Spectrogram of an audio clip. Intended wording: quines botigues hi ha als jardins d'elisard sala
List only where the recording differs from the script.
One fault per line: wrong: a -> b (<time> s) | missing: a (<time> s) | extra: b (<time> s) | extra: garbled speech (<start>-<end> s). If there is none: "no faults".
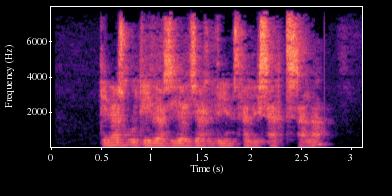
no faults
